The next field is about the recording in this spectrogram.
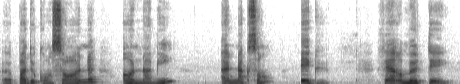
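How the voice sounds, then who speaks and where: A woman teaching French spelling in a slow classroom manner, breaking words into syllables and sometimes correcting herself. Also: mid-range voice, a bit bright. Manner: spells out syllables one by one, with occasional self-corrections.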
